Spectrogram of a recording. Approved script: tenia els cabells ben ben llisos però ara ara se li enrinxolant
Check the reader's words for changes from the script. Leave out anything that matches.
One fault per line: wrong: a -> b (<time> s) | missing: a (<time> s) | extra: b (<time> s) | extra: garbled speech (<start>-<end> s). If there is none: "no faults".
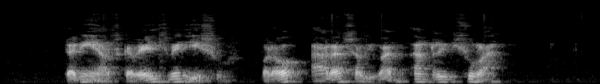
missing: ben (1.8 s)
missing: ara (3.4 s)
extra: van (3.8 s)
